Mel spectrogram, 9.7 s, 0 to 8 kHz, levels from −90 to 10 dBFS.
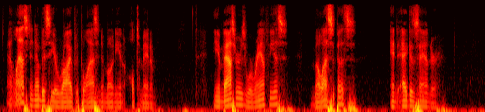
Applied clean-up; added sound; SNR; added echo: none; none; none; none.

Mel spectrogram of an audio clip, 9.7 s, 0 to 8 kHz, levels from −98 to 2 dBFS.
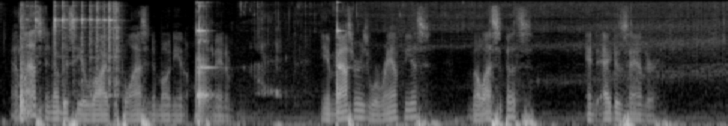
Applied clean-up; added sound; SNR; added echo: none; Chink, clink / Liquid; -1 dB; none.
